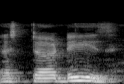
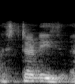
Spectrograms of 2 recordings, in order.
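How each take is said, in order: First: "studies" slow, split into syllables; broken-down pronunciation. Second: Said in the usual way. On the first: Shown as a demonstration. Teacher repeating a word for learners, slow syllable-by-syllable "studies". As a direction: stretch "studies" as s-ta-deez. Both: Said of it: "ऐसे तोड़ के पढ़ना है".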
